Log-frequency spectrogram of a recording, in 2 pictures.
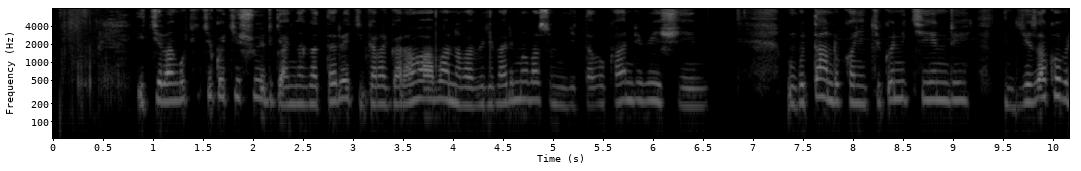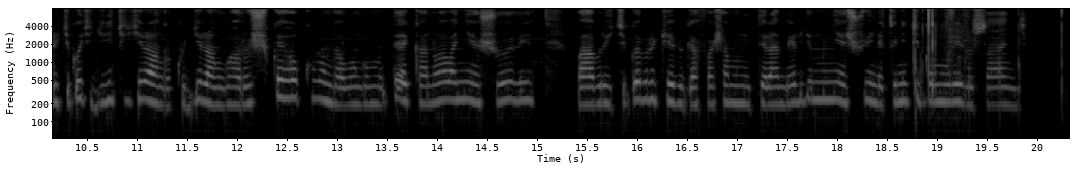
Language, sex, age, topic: Kinyarwanda, female, 18-24, education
